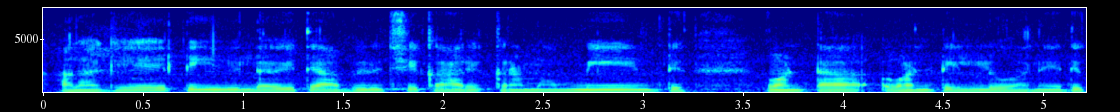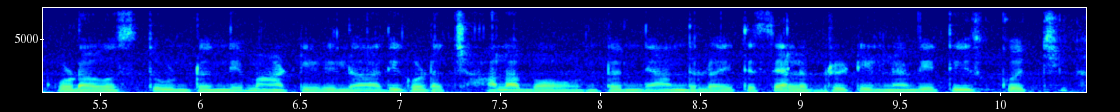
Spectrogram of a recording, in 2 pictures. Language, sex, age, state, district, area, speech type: Telugu, female, 18-30, Andhra Pradesh, Palnadu, urban, spontaneous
